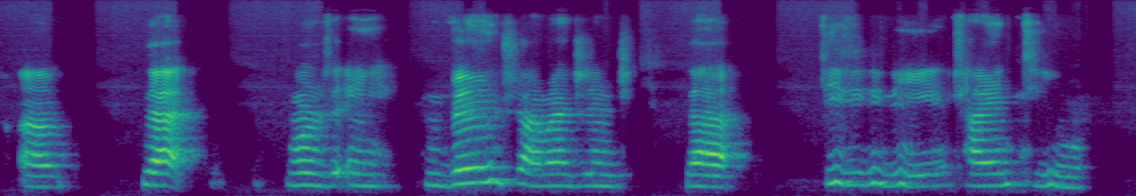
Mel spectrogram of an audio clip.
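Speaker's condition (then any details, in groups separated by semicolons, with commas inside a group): Cerebral palsy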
